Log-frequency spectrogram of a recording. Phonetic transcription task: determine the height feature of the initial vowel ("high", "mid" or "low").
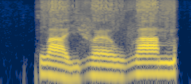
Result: low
